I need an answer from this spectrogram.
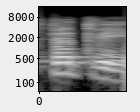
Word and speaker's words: Prithvi: what's the correct pronunciation of your name? I've not been paying attention. Huh? It's Prithvi, yeah.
